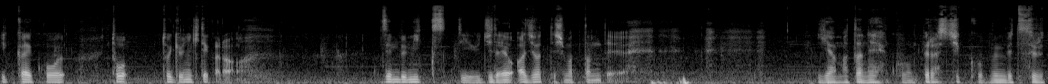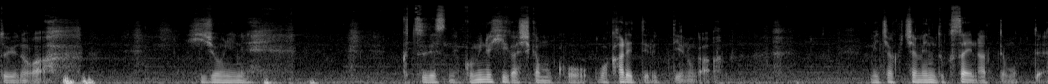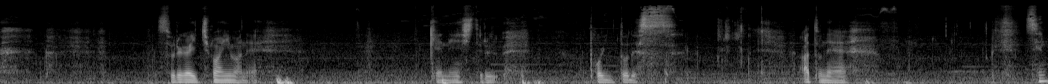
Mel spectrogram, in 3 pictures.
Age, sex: 20-39, male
